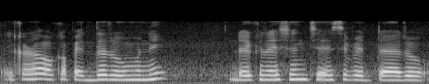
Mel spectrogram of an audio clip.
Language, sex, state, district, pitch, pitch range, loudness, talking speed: Telugu, female, Andhra Pradesh, Annamaya, 215 Hz, 205-230 Hz, -14 LUFS, 110 wpm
